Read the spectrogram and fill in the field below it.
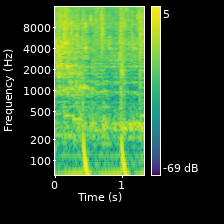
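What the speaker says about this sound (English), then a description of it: "we're gonna go ahead and pour this into whatever container you wanna store your yogurt in" Homemade yogurt-and-milk mixture is poured into a storage container, giving a soft, steady liquid trickle with two brief gurgles; the pour is quiet and close, with no talking.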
